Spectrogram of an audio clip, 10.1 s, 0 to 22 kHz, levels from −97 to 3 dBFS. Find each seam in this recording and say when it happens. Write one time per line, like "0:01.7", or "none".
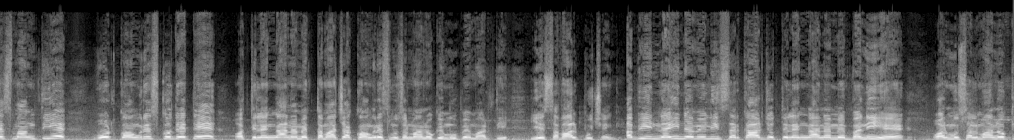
0:06.3

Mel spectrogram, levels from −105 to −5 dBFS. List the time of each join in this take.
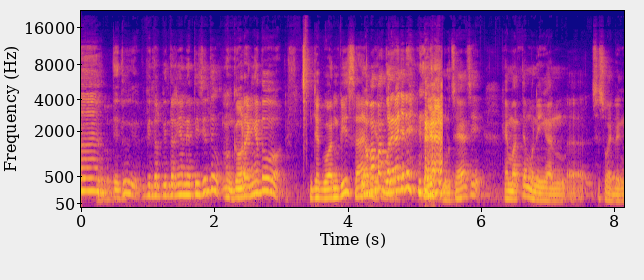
0:05.4

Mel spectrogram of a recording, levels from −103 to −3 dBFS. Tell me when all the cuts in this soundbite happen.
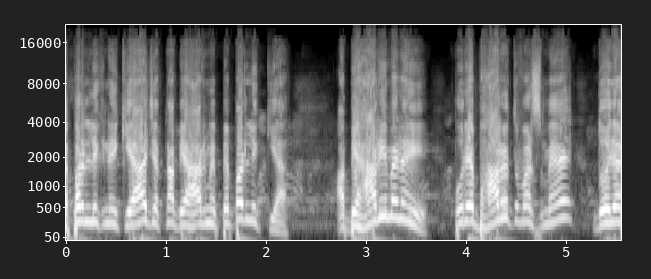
none

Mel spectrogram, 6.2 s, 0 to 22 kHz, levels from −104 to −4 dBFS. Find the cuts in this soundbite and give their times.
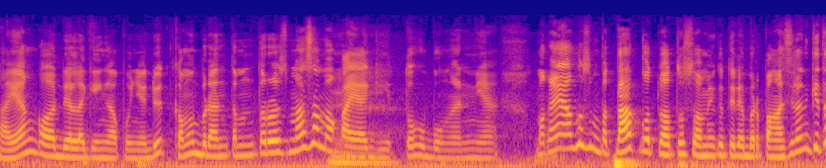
none

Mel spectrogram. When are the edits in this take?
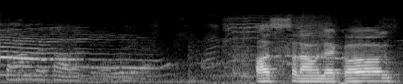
0:02.1

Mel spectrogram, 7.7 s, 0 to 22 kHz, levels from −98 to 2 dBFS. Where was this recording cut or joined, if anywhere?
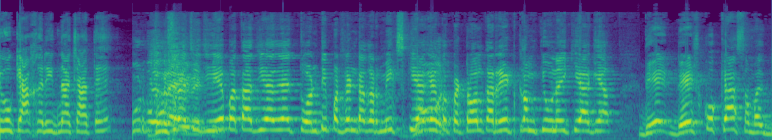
0:01.3
0:06.3

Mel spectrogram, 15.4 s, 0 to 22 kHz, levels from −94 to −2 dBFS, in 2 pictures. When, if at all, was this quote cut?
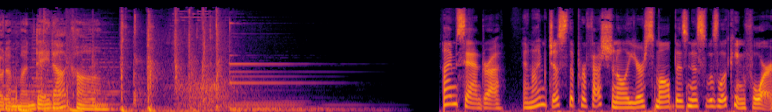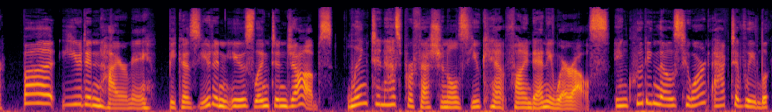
0:04.2

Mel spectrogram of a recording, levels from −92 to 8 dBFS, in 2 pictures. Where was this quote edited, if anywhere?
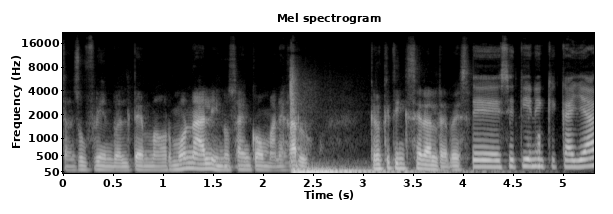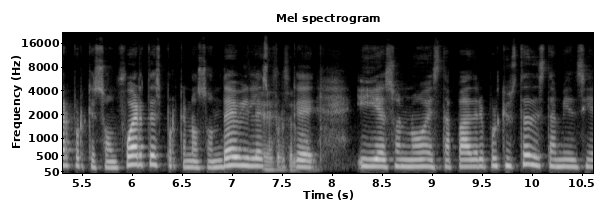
0:04.0

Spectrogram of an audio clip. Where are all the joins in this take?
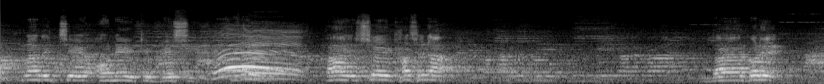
0:03.1

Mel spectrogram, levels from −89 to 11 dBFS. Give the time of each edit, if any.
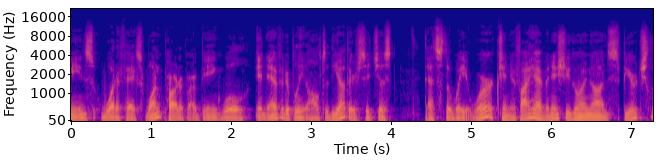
0:05.3

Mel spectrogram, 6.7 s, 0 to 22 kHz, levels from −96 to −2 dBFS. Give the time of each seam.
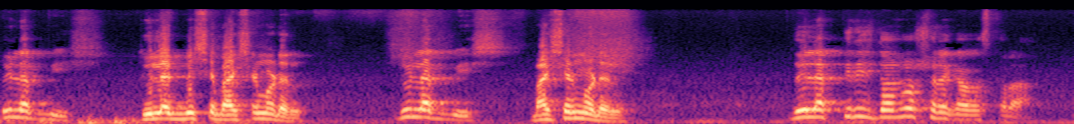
none

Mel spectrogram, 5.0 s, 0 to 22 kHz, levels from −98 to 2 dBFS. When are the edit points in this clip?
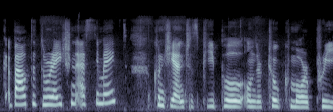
0:02.3

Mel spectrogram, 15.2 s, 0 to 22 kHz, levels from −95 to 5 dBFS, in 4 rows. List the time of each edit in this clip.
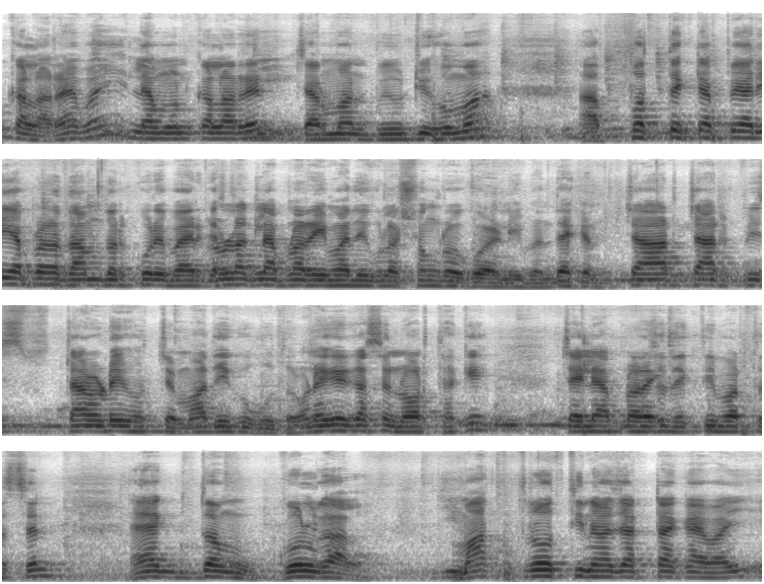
0:04.9
0:10.9

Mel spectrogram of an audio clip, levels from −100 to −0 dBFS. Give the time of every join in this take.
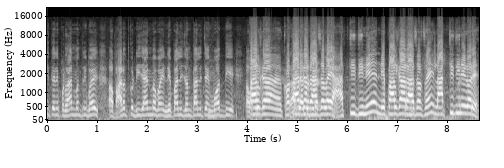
0:04.1

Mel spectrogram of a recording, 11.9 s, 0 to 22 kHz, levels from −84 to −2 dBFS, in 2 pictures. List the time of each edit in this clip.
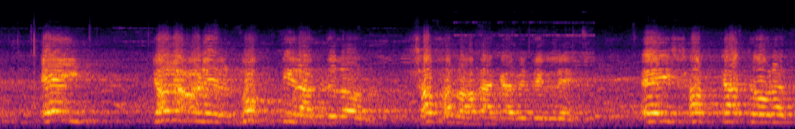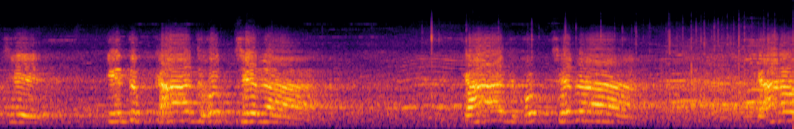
0:04.4

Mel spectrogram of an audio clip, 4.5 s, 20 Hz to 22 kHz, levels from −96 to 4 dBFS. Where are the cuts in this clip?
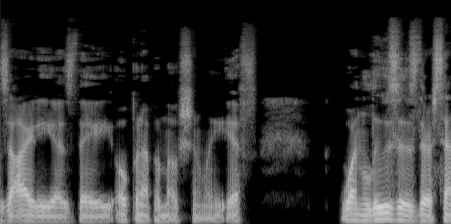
none

